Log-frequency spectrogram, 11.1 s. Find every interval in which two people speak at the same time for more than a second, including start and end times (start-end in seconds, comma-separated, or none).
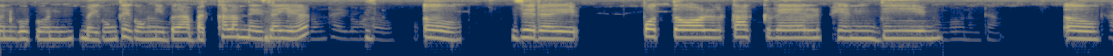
none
